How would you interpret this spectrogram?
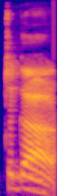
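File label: "cegar", Malay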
